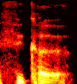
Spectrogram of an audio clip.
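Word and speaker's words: Foucault: u l t with pronounced the French way Fuko yeah that I want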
